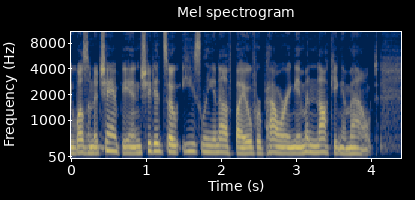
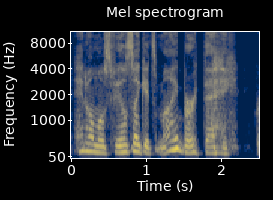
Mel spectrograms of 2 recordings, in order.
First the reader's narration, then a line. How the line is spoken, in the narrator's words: Gregory chuckled weakly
